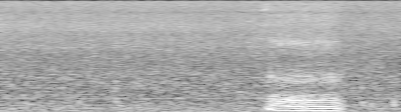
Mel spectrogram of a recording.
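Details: Mong-i, a pet dog, snoring in sleep: one short buzzy, low harmonic snore of about half a second rises out of quiet room hiss near the end.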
